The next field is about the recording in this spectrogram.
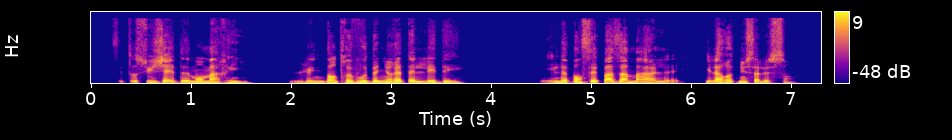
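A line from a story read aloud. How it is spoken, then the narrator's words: Stammering. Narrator (French): balbutia Amélia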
